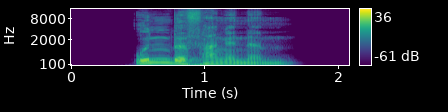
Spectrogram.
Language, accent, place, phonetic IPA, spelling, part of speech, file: German, Germany, Berlin, [ˈʊnbəˌfaŋənəm], unbefangenem, adjective, De-unbefangenem.ogg
- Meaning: strong dative masculine/neuter singular of unbefangen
